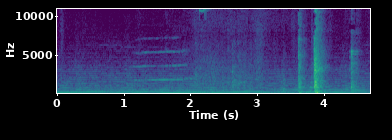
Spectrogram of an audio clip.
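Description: A door clunks shut near the end, with a couple of sharp knocks and latch clicks rising over a steady low hum; no one speaks.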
